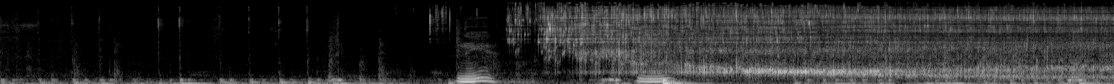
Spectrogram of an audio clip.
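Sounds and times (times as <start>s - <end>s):
beer pouring into a half-litre glass: 4.3s - 11.1s
speech: 4.6s - 5.1s, 6.4s - 6.9s.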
